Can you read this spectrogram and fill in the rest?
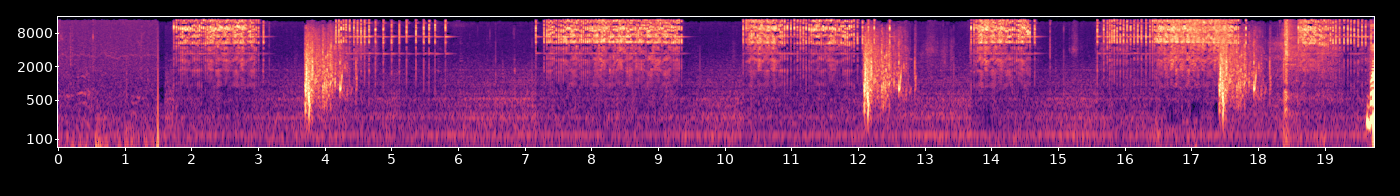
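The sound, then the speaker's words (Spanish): A fishing reel ratchets in repeated bursts as someone fishes, a dense metallic clicking that starts and stops every couple of seconds, fairly loud over a low steady background hum. “Bueno, pues estamos escuchando eh, a alguien a alguien pescando.”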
